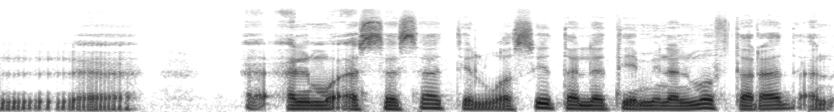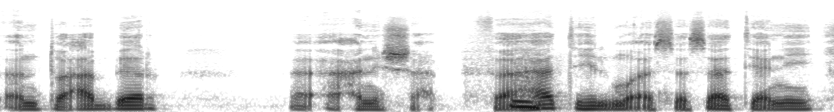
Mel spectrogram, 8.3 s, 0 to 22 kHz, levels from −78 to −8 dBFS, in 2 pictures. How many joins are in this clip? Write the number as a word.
zero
